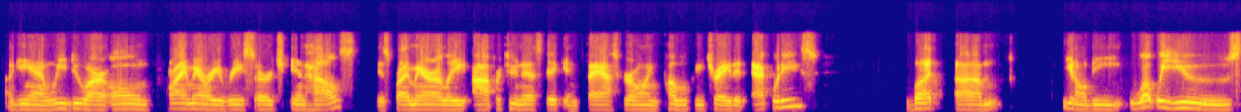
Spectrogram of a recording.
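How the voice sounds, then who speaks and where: A man introducing himself and his investment firm as a webinar panelist, heard over a group video call. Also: mid-range voice. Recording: dull lo-fi call audio.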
